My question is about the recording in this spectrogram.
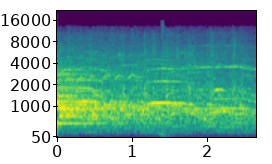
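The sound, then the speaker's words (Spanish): A crowd applauds steadily throughout, a dense wash of clapping with faint cheering mixed in, fairly soft, with no clear voices standing out. “¡Viene el aplauso, hombre!”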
